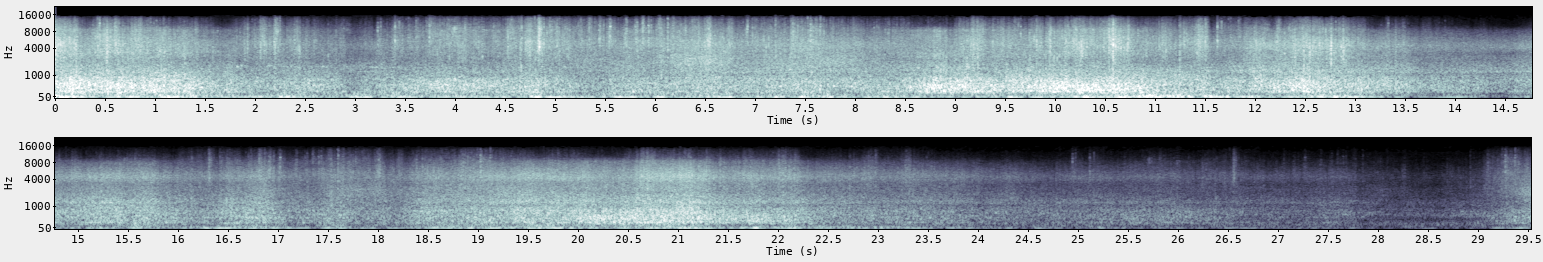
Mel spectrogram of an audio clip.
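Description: Wind gusts through leaves and trees outdoors.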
